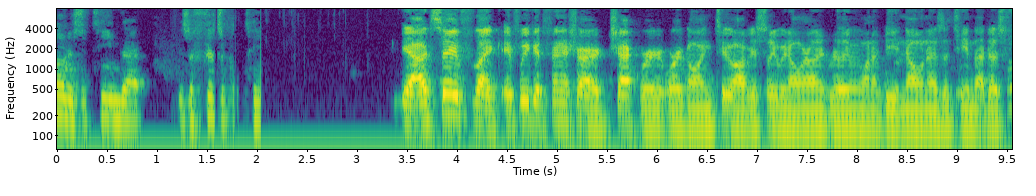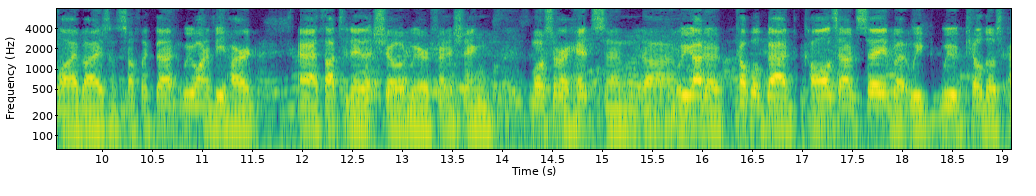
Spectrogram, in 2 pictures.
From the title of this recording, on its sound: Postgame Zoom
